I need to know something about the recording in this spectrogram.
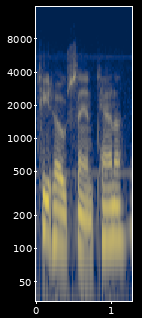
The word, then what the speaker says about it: Tito Santana: but not before there's a young wrestler named Tito Santana am I pronouncing his name right yes sir yeah what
